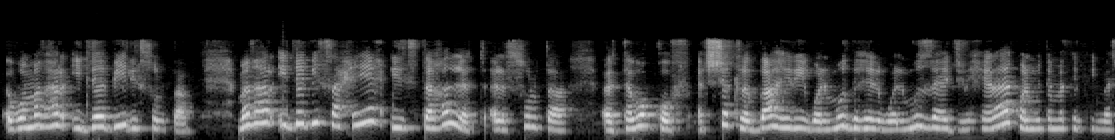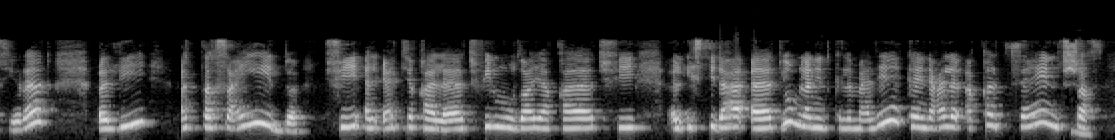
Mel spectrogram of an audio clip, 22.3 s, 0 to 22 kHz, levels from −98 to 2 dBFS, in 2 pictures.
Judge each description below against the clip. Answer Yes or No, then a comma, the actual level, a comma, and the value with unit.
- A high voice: Yes, very high, 260 Hz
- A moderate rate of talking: Yes, average, 90 wpm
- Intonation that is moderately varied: Yes, average, 4.1 semitones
